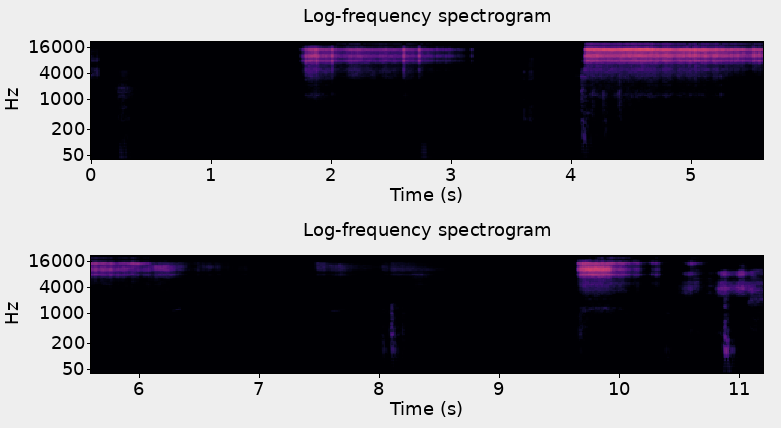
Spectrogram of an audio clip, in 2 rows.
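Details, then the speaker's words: Vintage Pioneer SX434 stereo receiver with distorted audio: short crackling hiss bursts each time a capacitor on the board is touched; a cooked capacitor sizzling, before recapping. "I think that capacitor is cooked."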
